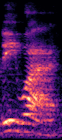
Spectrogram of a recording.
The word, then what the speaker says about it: Gertie: You have to pronounce the D like a Texan.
